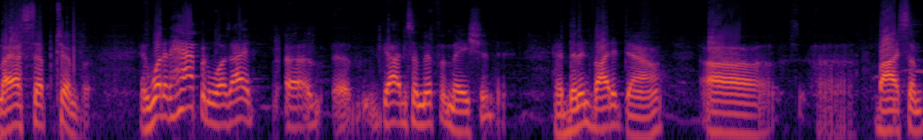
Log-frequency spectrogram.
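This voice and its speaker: A man with an American accent, medium pitch and moderate pace. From US South. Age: 60s. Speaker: military veteran and former police officer. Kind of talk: interview.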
